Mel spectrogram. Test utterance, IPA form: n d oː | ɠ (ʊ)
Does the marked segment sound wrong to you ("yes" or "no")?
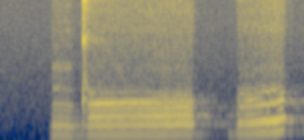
no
